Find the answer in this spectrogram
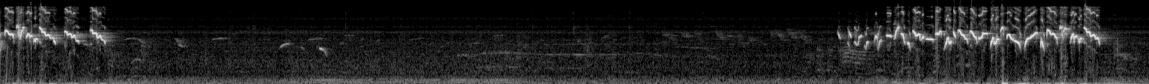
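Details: A female lemon-bellied white-eye calls to rouse reluctant males to sing, with a short volley of quick, high, twittering chirps, a long quiet stretch with a low hum and faint notes, then a longer rapid burst of chirps.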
